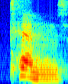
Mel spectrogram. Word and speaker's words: Thames: on a few occasions usually with names the th becomes a t like the River Thames for example or the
